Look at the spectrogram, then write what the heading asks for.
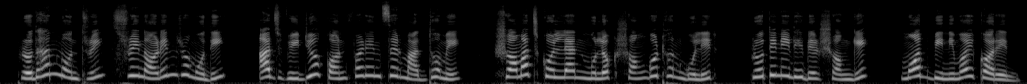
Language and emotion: Bengali, neutral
